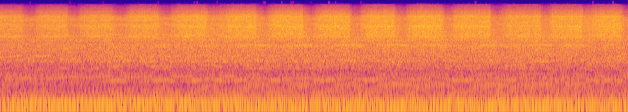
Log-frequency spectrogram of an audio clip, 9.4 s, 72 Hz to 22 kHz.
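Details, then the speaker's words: 1985 Pontiac Trans Am V8, 34,000 miles, parked since 1998, with a sticky carburetor. Deep, steady idle with an even rumble and a faint regular swish; no knocks or misses, sounds healthy. "But we got her running and it runs good. Okay. Well, she sounds good. Of course, at 30 uh 34,000 34,000 mi, I think you'd sound good, too."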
